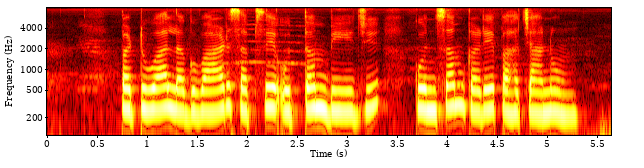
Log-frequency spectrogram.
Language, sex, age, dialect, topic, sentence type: Magahi, male, 18-24, Northeastern/Surjapuri, agriculture, question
